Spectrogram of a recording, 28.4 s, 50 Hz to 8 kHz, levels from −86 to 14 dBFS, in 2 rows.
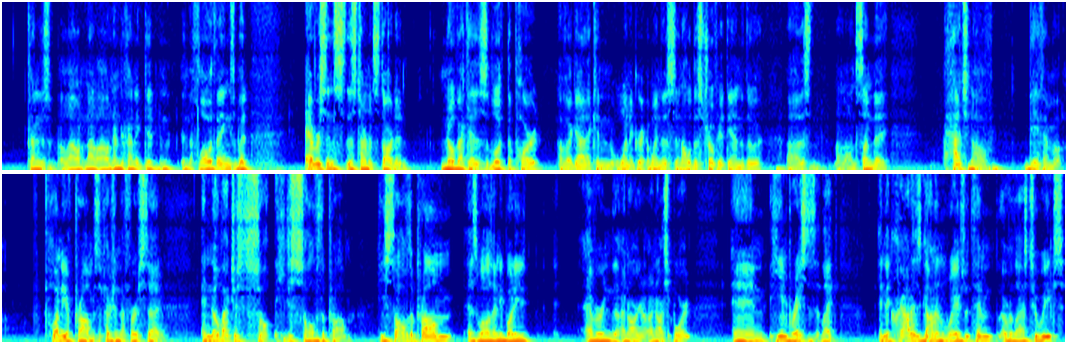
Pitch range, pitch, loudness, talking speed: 145-170 Hz, 160 Hz, -19 LUFS, 220 wpm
